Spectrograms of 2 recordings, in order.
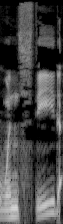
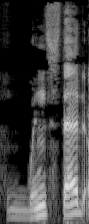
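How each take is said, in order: First: Winstead ending like "steed"; alternative pronunciation. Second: Winstead ending like "sted"; first pronunciation. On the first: Reviewer offering another guess at an actress's name, Winstead as "steed". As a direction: say Winstead with a long ee in the last syllable. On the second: Reviewer unsure of an actress's name, first pronunciation, Winstead as "sted". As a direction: say Winstead with a short e in the last syllable. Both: Shown as a demonstration. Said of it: "I don't know how to pronounce that".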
